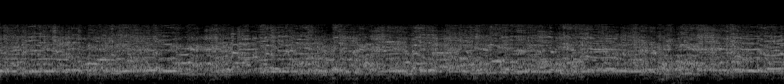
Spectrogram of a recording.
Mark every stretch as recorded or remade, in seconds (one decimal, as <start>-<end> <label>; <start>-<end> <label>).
0.0-7.8 recorded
